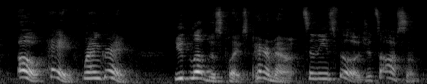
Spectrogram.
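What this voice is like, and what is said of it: Upbeat imitation of another person's voice. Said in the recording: “That's a good Kurt Flood impersonation. ... because it was more upbeat”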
